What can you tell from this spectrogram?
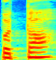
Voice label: "patta", Punjabi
